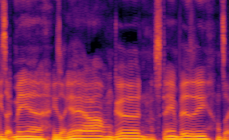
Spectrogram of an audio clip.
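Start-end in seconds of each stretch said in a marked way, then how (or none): 1.0-3.1 raised, drawn-out drawling voice. Retelling how a friend answered a check-in call: imitating Dan's drawl. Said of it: "he's got this drawl".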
